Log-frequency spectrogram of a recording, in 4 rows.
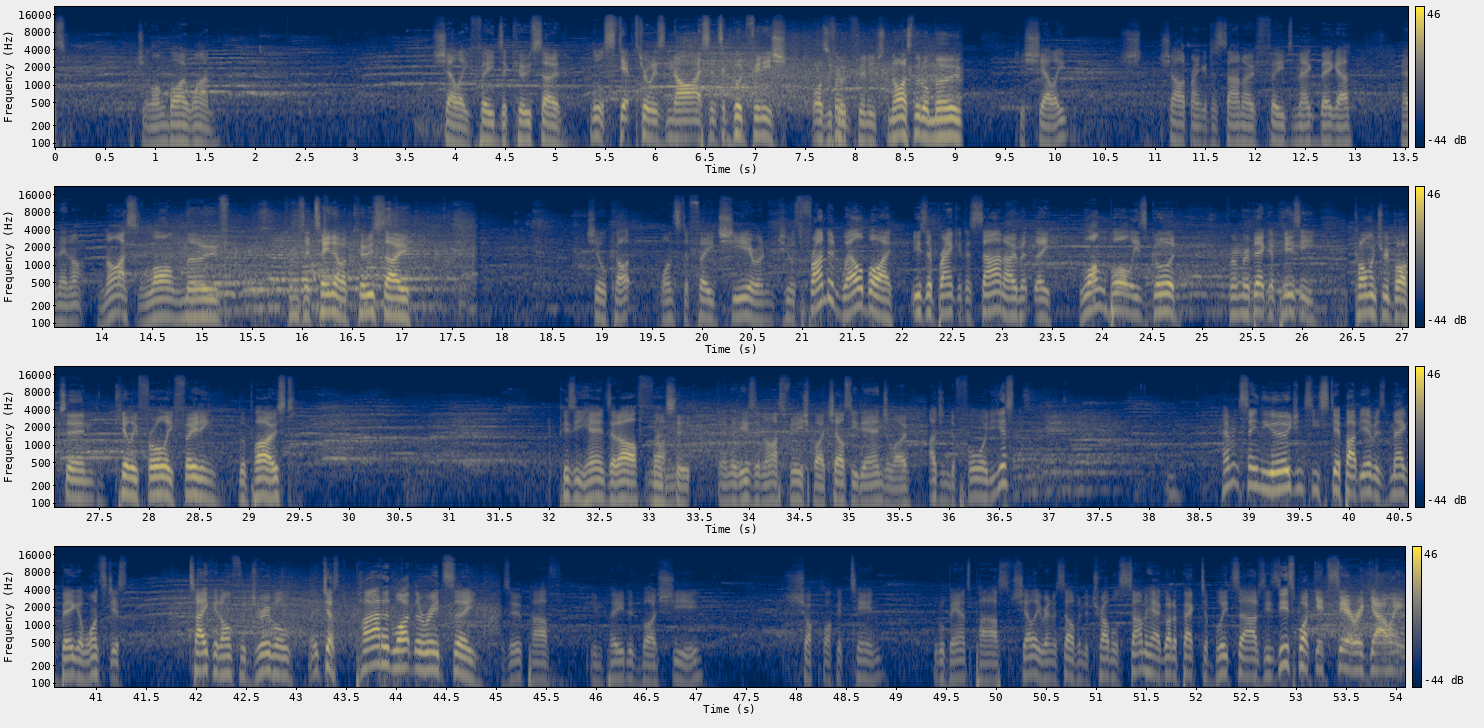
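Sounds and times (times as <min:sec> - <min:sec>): arena background noise: 0:00.0 - 0:54.0
shoes squeaking on court: 0:31.4 - 0:32.1.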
